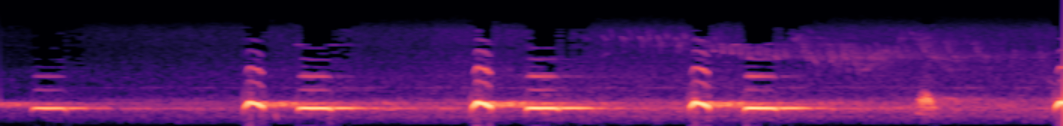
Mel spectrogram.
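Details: Common cuckoo giving its clear two-note cu-coo, a hooted higher note dropping to a lower one, repeated about every one and a half seconds, four calls in sequence, with faint background hiss and a soft distant note near the end.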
